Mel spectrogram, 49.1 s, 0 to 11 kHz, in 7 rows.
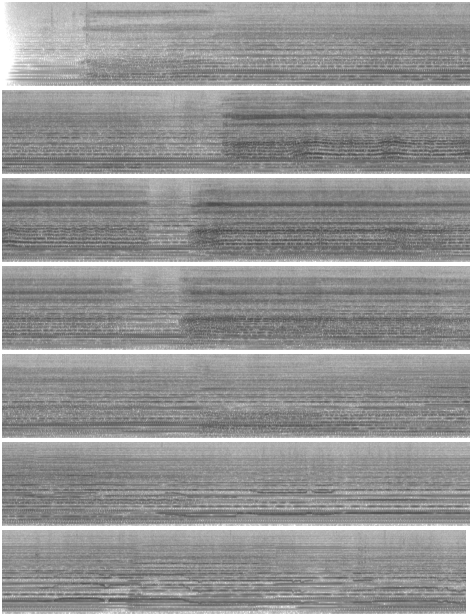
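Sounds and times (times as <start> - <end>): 
person chanting om: 0.8 - 48.9.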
